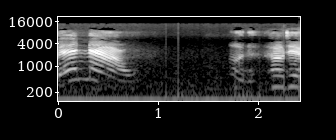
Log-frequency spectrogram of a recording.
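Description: A high-pitched voice gives two short cries in quick succession, each falling in pitch, then stops.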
